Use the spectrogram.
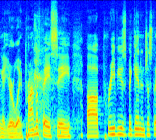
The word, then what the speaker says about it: prima facie: I say prima facie.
